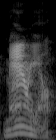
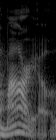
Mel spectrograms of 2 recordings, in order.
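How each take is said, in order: First: The name has a thick New York accent. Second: The name has no New York accent. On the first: "I said it with a thick New York accent" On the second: "he was always like, no"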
